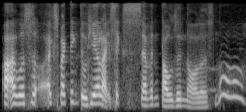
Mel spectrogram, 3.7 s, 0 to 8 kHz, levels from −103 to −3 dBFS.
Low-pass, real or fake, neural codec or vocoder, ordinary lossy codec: 7.2 kHz; real; none; AAC, 32 kbps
